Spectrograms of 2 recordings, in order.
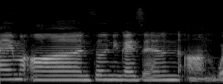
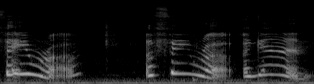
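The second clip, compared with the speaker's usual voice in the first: teary; 2 semitones higher, 3 dB quieter than usual. Real, not acted. Reader tells viewers about a sad scene while crying. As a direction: let the tears break through the words. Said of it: "I literally have tears in my eyes".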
